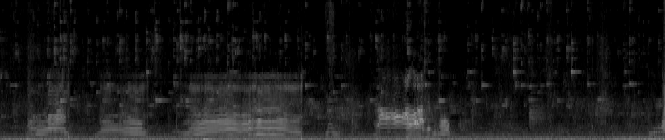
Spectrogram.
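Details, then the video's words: Cats, a big one biting a smaller one, give a series of meows: short calls early, then a long wavering two-second meow, then a rising and falling cry, with low rumbling noise underneath. "Big cat bites small cat viral meowing"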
